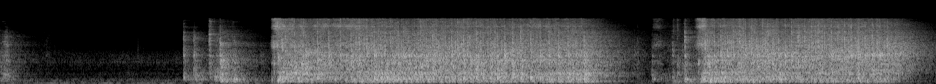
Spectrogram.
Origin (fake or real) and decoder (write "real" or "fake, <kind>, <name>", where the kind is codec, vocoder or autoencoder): real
